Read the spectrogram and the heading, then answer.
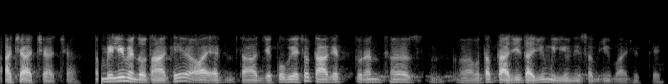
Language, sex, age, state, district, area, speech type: Sindhi, male, 45-60, Uttar Pradesh, Lucknow, urban, conversation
